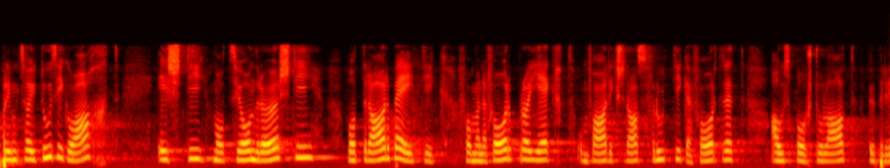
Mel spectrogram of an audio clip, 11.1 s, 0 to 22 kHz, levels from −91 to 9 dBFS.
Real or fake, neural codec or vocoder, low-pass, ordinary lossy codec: real; none; 7.2 kHz; none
